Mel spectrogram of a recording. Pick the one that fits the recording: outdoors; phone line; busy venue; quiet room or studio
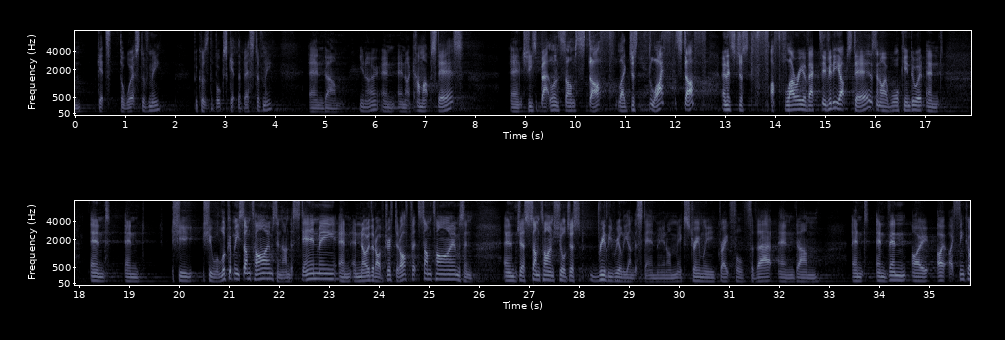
busy venue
